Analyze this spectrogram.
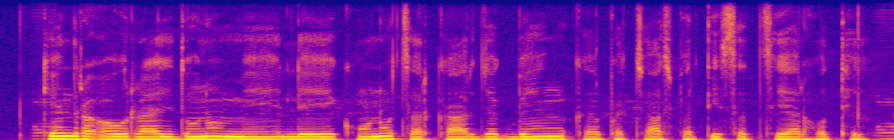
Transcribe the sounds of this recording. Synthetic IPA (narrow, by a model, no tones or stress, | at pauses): kẽːnd̪ɾəʔɔːɾːaːd͡ʒd̪oːnõmẽlekʰoːnõsɐɾkaːɾd͡ʒəɡ̚bẽːŋkɐɾpɐt͡ʃaːspɾət̪isət̪seːəɾɦoːt̪ɦeː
